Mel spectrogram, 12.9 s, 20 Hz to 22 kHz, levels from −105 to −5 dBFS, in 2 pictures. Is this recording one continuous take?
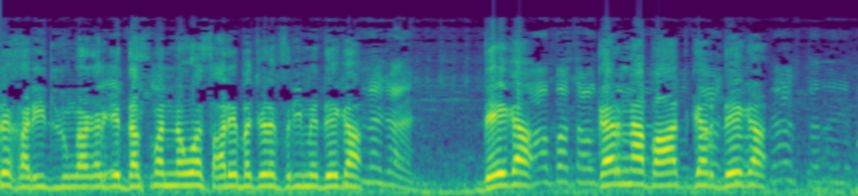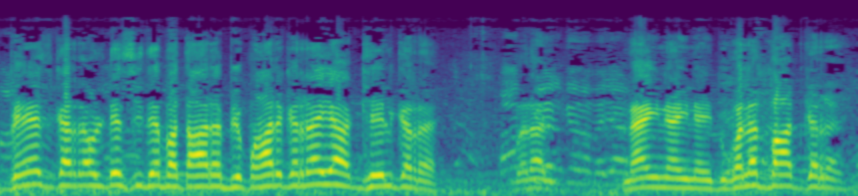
yes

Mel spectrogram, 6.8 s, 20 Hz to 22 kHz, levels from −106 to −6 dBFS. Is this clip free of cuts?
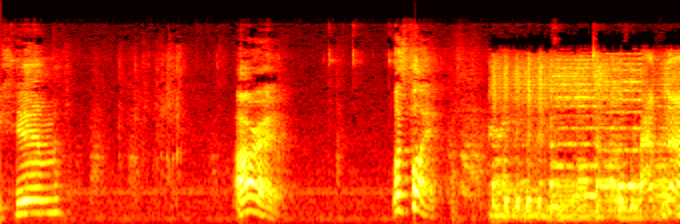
yes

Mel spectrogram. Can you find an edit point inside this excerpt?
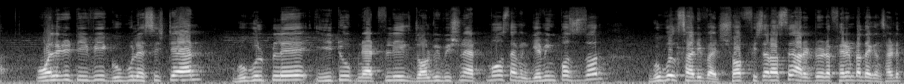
no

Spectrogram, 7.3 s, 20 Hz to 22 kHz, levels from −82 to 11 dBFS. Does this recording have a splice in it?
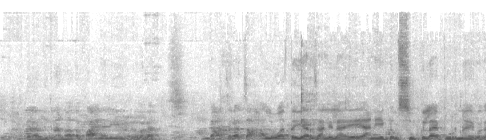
no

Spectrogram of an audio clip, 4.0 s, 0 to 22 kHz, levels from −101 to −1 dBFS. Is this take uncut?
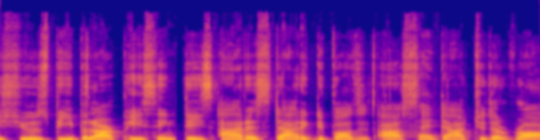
no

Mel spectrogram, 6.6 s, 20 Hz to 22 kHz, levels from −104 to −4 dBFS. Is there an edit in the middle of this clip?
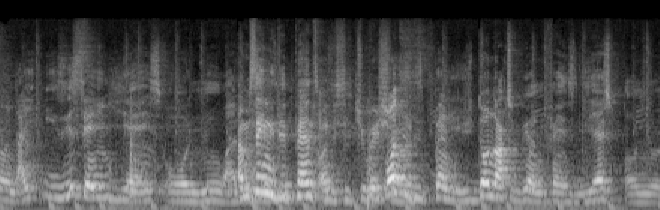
no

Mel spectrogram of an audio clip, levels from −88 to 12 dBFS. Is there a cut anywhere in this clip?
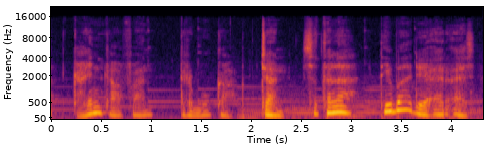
yes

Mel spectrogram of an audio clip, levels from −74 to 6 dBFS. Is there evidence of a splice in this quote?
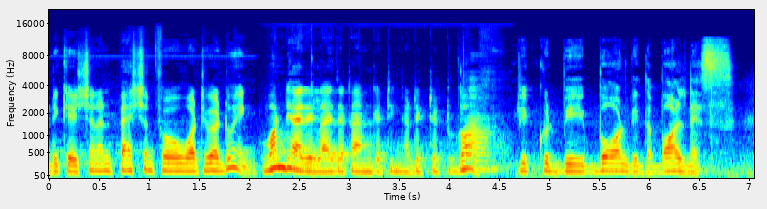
yes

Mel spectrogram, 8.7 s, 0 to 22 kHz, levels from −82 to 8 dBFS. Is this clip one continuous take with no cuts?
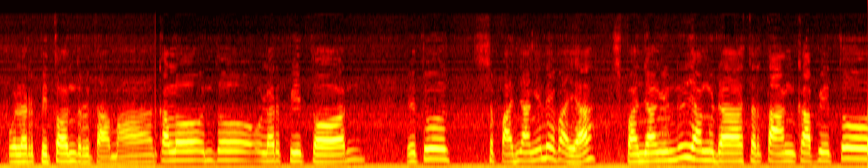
no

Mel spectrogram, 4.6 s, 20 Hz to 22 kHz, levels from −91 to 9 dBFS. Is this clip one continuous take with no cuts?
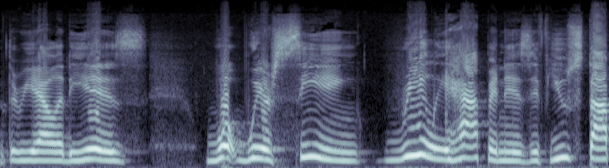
yes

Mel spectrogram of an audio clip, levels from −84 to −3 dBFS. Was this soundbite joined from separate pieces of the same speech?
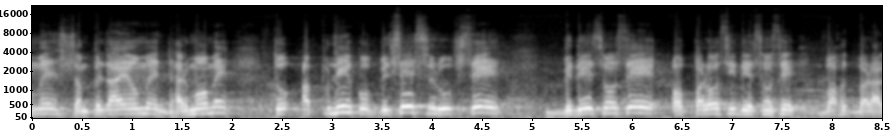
no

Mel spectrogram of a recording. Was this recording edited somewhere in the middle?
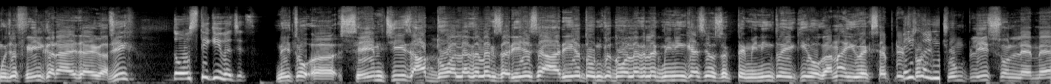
yes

